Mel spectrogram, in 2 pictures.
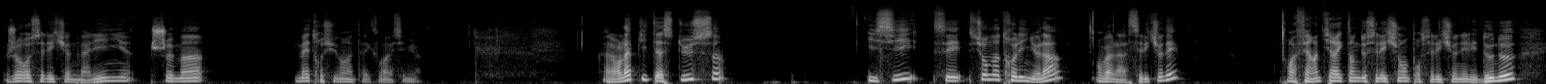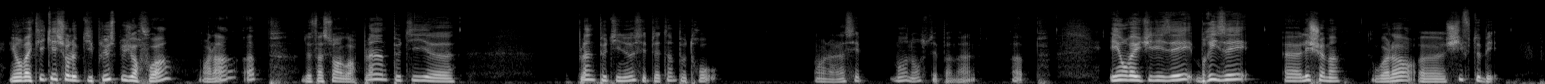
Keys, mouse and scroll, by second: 0.6 shift+click, 1.5 click, 3.0 click, 3.7 middle click, 4.6 click, 6.1 click, 7.3-8.7 drag, 8.7 ctrl+middle click, 9.9 click, 10.9 click, 12.9 click, 16.5 click, 17.0 click, 18.4 click, 19.6 middle click, 20.0 middle click, 21.4 ctrl+z, 23.0 click, 25.5 click, 30.7 shift+b.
